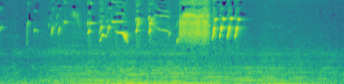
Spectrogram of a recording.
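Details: Canary-goldfinch hybrid singing to encourage young chicks, a quick jumble of high chirps and twitters, with a brief harsh burst midway and more rapid chirps after, over a low background hum.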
